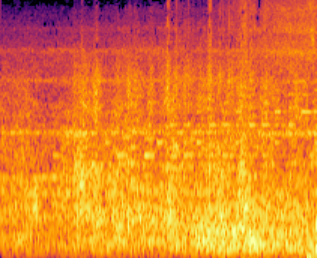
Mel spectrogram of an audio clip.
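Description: Fighter jet engine noise, building gradually in loudness and then holding steady, as the jet flies past.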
